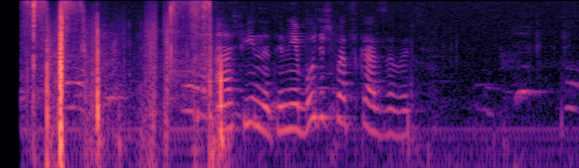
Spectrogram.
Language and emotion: Russian, neutral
